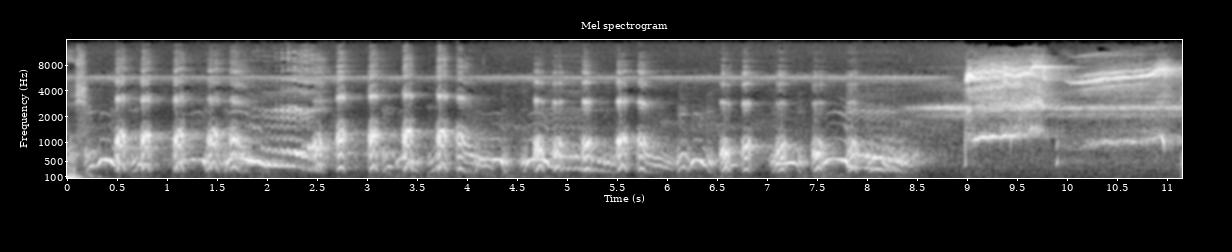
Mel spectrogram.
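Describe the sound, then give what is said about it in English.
Several barred owls call back and forth in a loud, overlapping chorus of hoots, cackles and wavering caterwauls, ending with higher, raspy screeching cries. “a couple different owls, all barred”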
